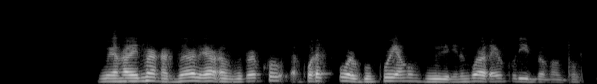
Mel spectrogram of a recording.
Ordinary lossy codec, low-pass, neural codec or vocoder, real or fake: AAC, 32 kbps; 5.4 kHz; codec, 16 kHz, 0.5 kbps, X-Codec, HuBERT features, trained on general audio; fake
